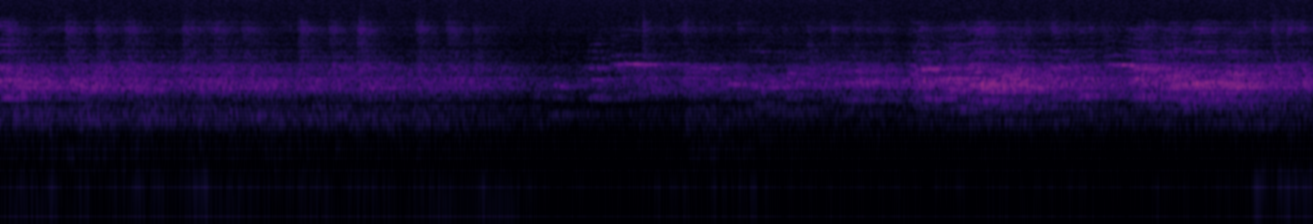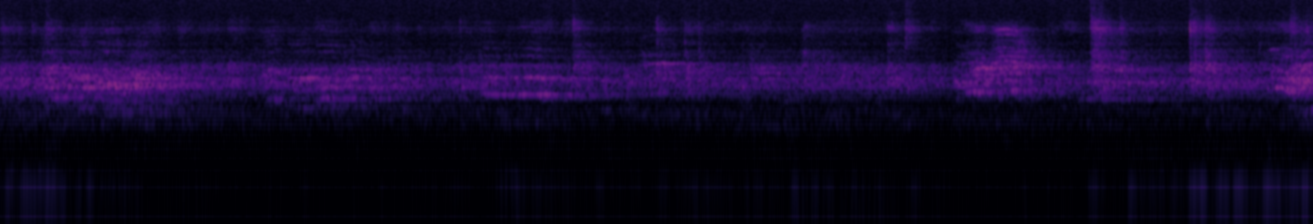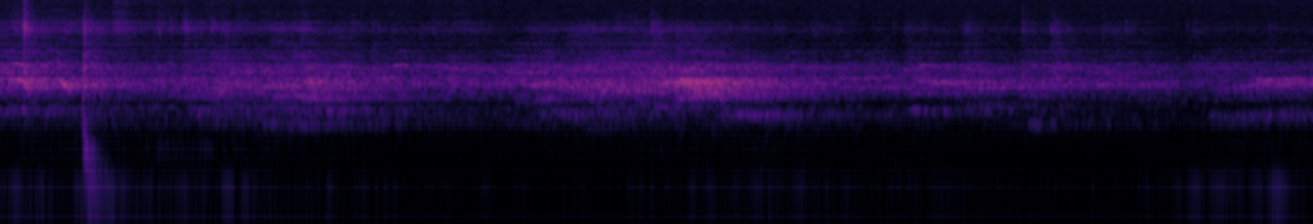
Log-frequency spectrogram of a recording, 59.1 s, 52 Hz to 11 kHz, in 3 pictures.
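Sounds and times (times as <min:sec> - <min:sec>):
hockey sticks and puck clicking: 0:00.2 - 0:07.6, 0:28.1 - 0:33.8, 0:35.9 - 0:45.1, 0:52.9 - 0:58.6
steady low rumble: 0:35.4 - 0:47.0.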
